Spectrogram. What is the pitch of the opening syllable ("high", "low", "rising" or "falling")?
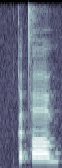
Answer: high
